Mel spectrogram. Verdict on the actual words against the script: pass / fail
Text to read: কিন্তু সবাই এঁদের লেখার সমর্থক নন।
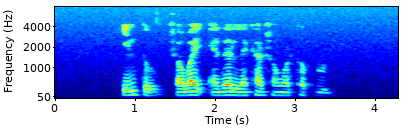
pass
